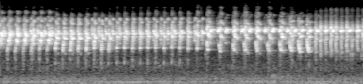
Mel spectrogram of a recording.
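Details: Eagle Head lovebird, a repeated singing-contest champion, in ngekek song: rapid high chirps strung into a continuous rattle, notes becoming more separated and sharper toward the end.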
